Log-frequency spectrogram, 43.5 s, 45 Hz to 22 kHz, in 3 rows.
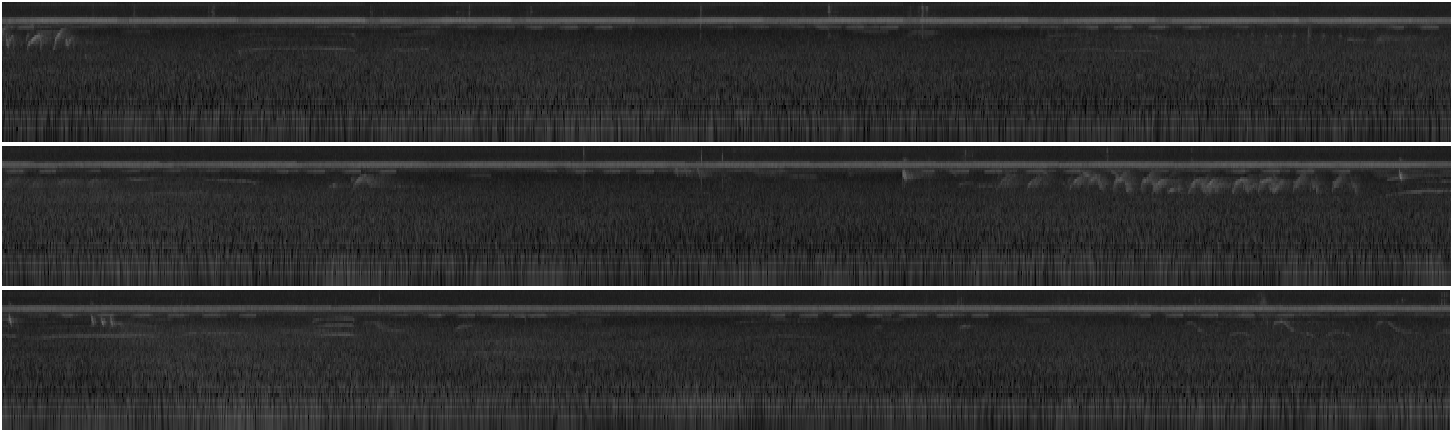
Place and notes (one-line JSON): {"title": "New Life Correction Center, Lüdao Township - Abandoned Prison", "date": "2014-10-31 07:18:00", "description": "Waves, In the Square, Birds singing, Abandoned Prison\nZoom H2n MS +XY", "latitude": "22.67", "longitude": "121.50", "altitude": "11", "timezone": "Asia/Taipei"}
